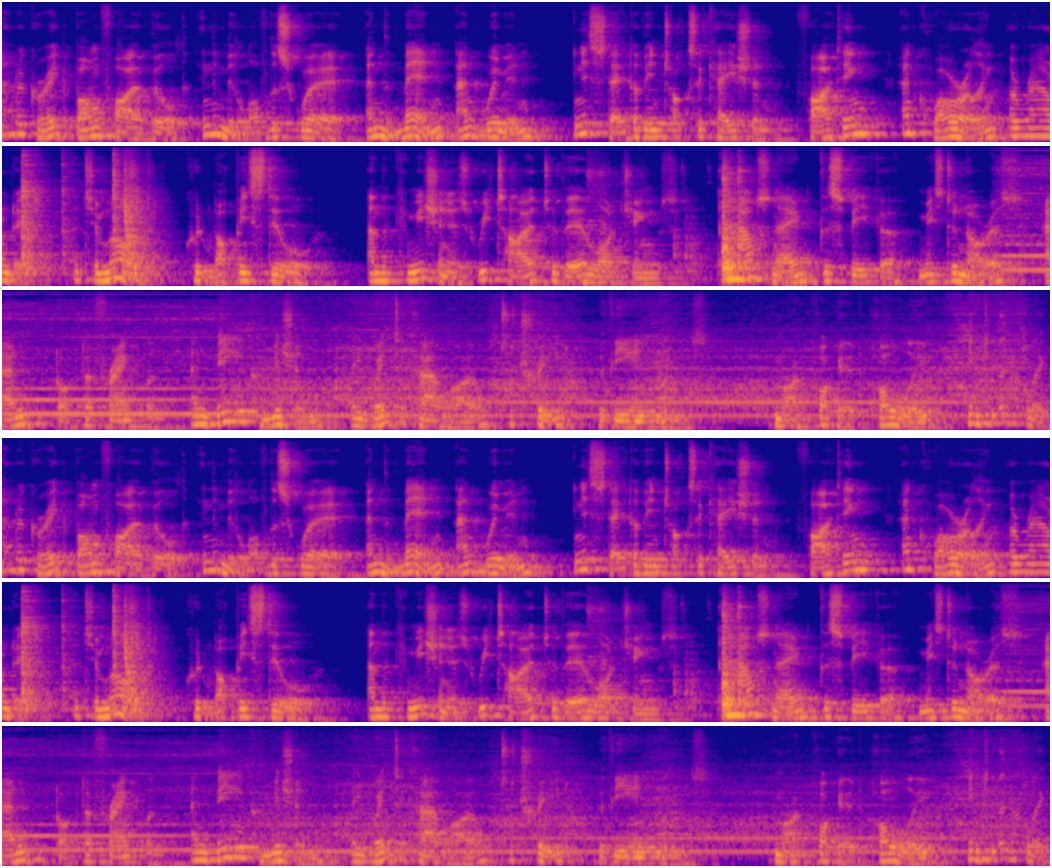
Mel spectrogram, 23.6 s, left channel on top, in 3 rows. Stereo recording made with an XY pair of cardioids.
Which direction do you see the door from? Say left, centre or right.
centre.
